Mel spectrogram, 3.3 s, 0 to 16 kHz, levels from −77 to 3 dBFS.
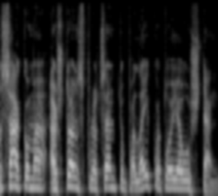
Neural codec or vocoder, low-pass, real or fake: none; 14.4 kHz; real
